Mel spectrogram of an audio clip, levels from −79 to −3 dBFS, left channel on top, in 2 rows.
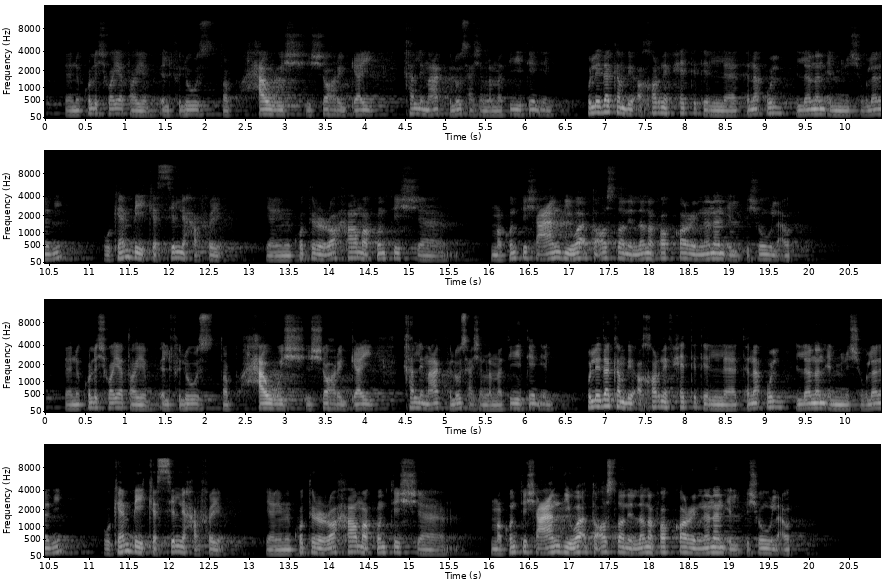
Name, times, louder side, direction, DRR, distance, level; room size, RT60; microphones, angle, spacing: voice 1, 0.2-6.3 6.8-10.7 11.2-12.7 13.2-15.5 16.0-19.8, right 3 dB, 45° right, 10 dB, 1.3 m, -39 dB
30.0 x 22.5 x 7.7 m, 1.4 s
head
